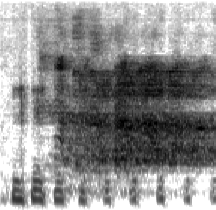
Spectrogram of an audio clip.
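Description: Laughter after a joke: short rhythmic chuckles, about five a second, close to the microphone, with broader laughter from the room swelling in about half a second in.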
